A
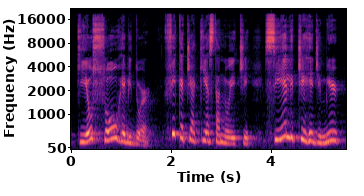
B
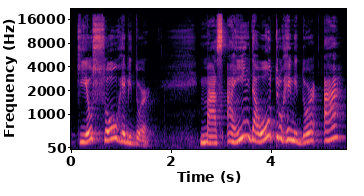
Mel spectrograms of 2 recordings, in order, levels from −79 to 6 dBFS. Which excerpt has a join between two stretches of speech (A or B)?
A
